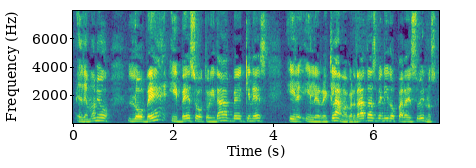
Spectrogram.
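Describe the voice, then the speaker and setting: A male pastor preaching a sermon, reading scripture aloud and pausing with fillers. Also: a little high.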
